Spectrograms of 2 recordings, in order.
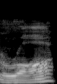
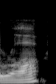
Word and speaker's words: ra: So, we want to make sure we're not pronouncing it as a r. It's not raw. Not raw like r a w. Raw. No, but rather raw. You hear the difference?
